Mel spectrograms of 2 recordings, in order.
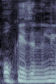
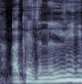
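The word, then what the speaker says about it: occasionally: आपको अकेजनली नहीं होता, ओकेजनली होता, नहीं अकेजनली ही पढ़ा जाता है, प्रोनाउंसिएशन इसका अकेजनली होता है।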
